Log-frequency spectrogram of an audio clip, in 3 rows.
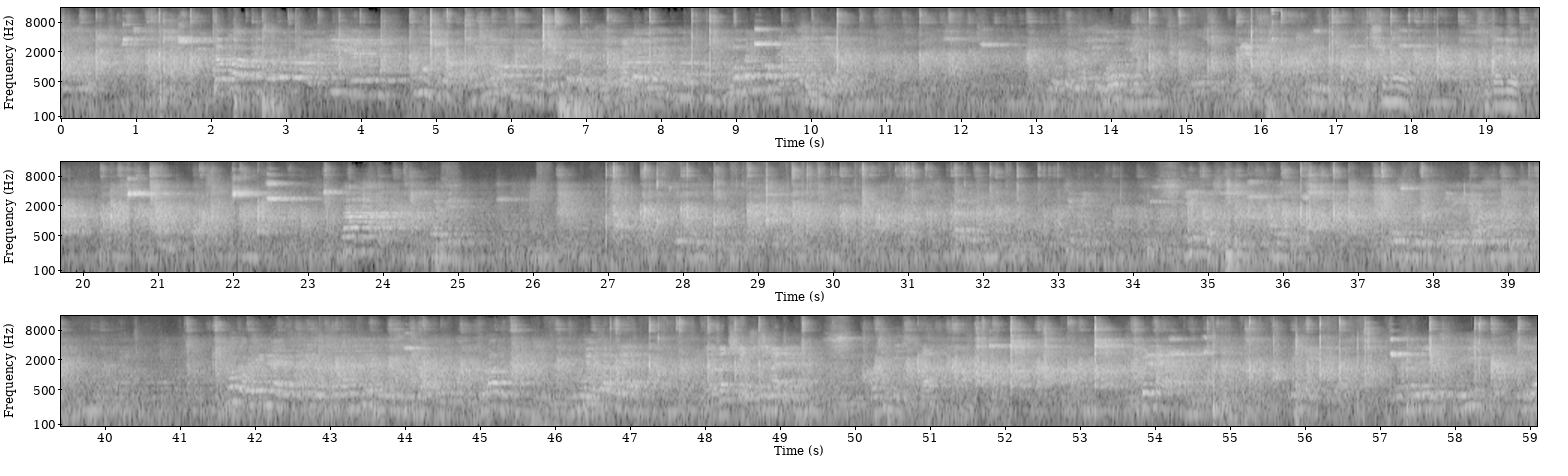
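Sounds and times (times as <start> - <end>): ping pong ball on paddles: 0.0 - 24.6, 26.3 - 40.1, 41.0 - 42.2, 43.0 - 59.0
ping pong ball bouncing on table: 0.1 - 10.8, 11.4 - 13.2, 14.3 - 23.0, 26.9 - 33.0, 34.8 - 38.5, 44.2 - 49.5, 50.1 - 54.0, 54.6 - 59.0.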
